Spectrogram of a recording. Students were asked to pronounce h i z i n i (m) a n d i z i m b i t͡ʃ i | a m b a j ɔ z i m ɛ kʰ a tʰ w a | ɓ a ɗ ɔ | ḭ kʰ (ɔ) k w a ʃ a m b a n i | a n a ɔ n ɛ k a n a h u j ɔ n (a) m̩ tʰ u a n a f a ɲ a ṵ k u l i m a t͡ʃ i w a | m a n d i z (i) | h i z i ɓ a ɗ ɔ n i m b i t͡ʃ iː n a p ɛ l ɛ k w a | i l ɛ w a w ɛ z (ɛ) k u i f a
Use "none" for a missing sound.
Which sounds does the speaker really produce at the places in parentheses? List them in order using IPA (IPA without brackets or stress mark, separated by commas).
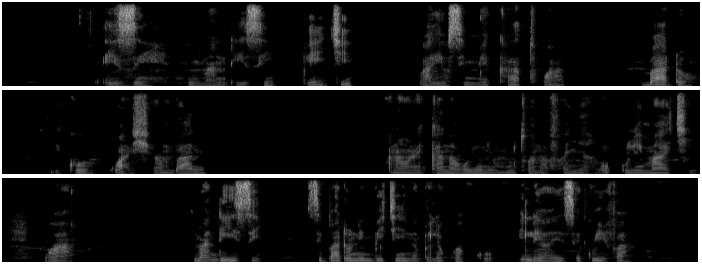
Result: m, ɔ, i, i, ɛ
